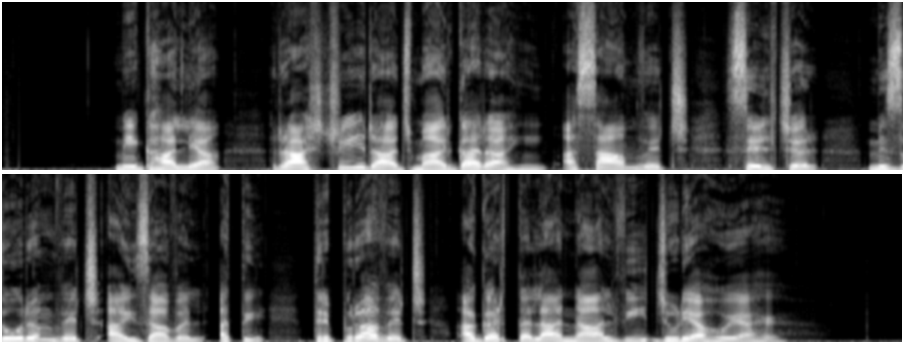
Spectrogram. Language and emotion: Punjabi, neutral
